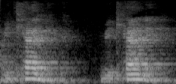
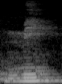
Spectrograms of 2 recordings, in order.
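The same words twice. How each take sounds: First: Said in the usual way. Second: Mechanic broken into me, ca, nic with long pauses; split into syllables. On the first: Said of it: "连起来". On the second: Shown as a demonstration. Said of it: "直接把音节划分出来".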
